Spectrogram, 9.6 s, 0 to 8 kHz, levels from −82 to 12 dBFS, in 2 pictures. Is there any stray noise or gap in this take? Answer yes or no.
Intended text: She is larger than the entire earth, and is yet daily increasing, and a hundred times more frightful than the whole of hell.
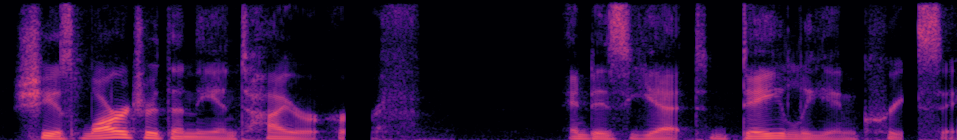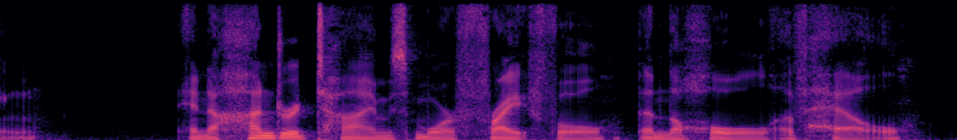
yes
